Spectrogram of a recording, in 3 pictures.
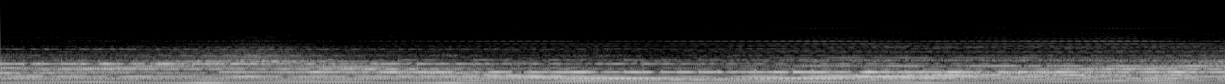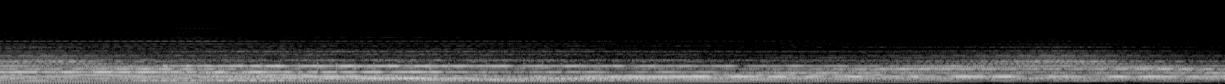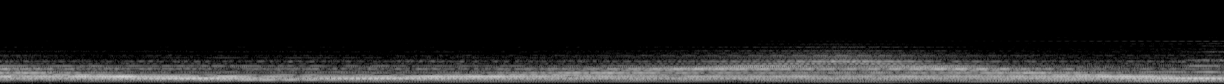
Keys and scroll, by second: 0.0 4, 12.0 F9, 15.8 F1, 16.5 1, 30.3 4, 33.0 3.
